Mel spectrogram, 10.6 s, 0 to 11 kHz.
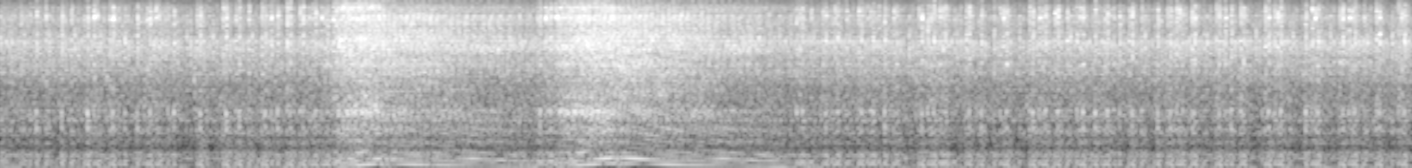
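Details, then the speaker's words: Car sat about 35–40 years, just restarted with no adjustments: uneven, lumpy idle with a stumbling beat and a brief rev. Misfire, seemingly firing on four cylinders most of the time; timing probably off (suspected). "okay so she's running pretty rough but I think sounds like it's firing on most of the time on four cylinders"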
